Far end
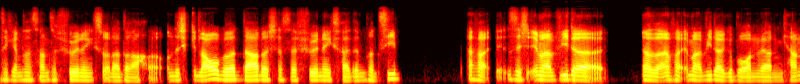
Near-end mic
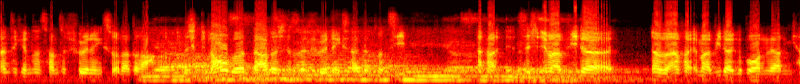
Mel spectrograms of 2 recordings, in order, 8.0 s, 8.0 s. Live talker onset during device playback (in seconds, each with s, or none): 1.4 s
